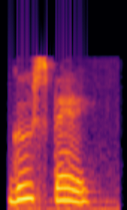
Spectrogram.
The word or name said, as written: goosebay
